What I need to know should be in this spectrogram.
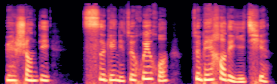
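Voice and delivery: put-on high, heartfelt young woman's voice; sighing blessing. A narrator's reading. Babette wishes Rudy God's best, sighing and high-pitched. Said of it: "巴贝特叹道".

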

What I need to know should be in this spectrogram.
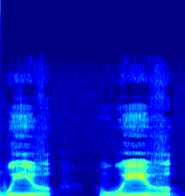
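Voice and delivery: we've drawn out slowly; slow teacher demo of we've; model pronunciation. Shown as a demonstration. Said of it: "读成we've".

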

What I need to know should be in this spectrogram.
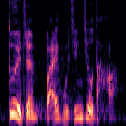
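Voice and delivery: ordinary delivery

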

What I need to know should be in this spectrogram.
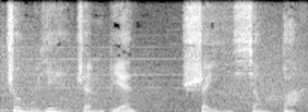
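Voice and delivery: hushed horror programme announcer; eerie show intro. Acted. Recorded-style ghost story programme opening.

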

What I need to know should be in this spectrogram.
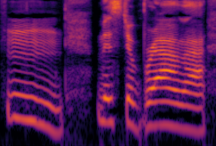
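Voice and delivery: ordinary delivery, nothing marked

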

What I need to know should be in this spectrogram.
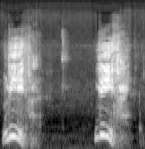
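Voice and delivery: amazed, pitch leaping up; impressed tongue-click. A narrator's reading. Wang Xiaoshi marvels at the father's poisons, amazed. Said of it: "咂舌道".

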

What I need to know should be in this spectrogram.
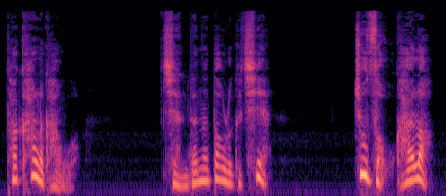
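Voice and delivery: usual speaking voice

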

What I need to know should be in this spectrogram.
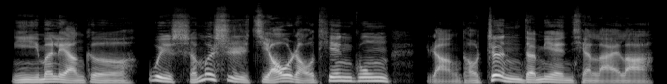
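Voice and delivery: low, stately emperor voice; a ruler scolding from the throne; deep imperial rebuke; stern emperor. Acted. Jade Emperor scolds two Wukongs.

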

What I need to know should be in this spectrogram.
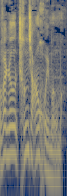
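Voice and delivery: usual speaking voice

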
